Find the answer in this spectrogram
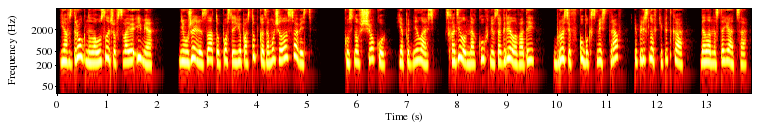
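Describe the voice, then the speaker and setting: A woman narrating a first-person audiobook in an even, measured way. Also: fairly high pitch.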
